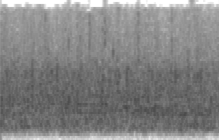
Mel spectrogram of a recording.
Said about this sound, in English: We are told he should be arriving any moment now, and here is Judah Maccabee entering the Great Hall. He's being applauded by friends, supporters, and even some members of the media.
